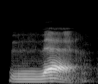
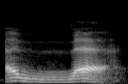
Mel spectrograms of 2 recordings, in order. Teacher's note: Dzal ini makhrajnya adalah ujung lidah disentuhkan dengan ujung gigi seri atas. Dza. Lidahnya dikeluarkan, adza.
